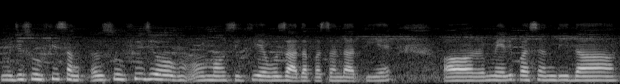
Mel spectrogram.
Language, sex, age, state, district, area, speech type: Urdu, female, 30-45, Maharashtra, Nashik, urban, spontaneous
